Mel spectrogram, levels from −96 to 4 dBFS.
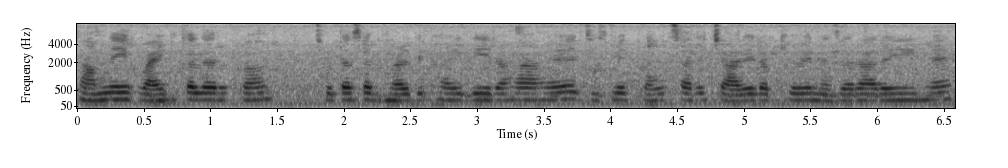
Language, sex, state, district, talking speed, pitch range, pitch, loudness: Hindi, female, Chhattisgarh, Raipur, 200 wpm, 190-205 Hz, 195 Hz, -17 LUFS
